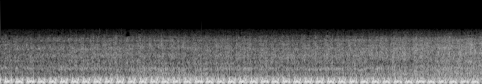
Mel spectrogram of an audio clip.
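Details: 1984 Honda V65 Sabre V4 motorcycle, low mileage, crashed at very low speed, idling at about 750–800 rpm: steady low burble with even pulses, no misses or ticking; the engine idles smoothly and healthily.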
